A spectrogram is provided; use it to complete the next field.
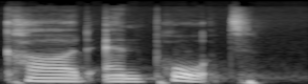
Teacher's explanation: You do pronounce R before vowels within words like red and very, and as linking R between words like car engine. You don't pronounce R at word endings like car and teacher, or before consonants like card and port. When R isn't pronounced, the preceding vowel often changes quality or length to maintain the word's phonetic integrity. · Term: non-rheticity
